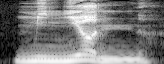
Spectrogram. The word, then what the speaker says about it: mignonne: En francés, mignon, mignonne. Se escucha la N al final y no se pronuncia la E al final.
